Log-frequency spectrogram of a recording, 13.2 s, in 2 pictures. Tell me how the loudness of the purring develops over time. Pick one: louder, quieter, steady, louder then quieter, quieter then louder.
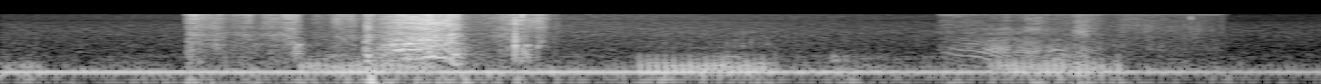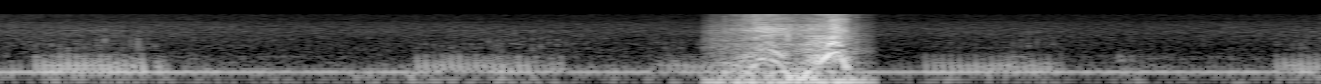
quieter.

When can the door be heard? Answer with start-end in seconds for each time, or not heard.
not heard.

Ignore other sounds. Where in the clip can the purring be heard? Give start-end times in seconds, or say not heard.
0.0-13.1.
